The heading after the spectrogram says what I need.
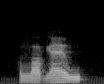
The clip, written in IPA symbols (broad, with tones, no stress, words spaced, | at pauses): βɒ˨ɡæ˧w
